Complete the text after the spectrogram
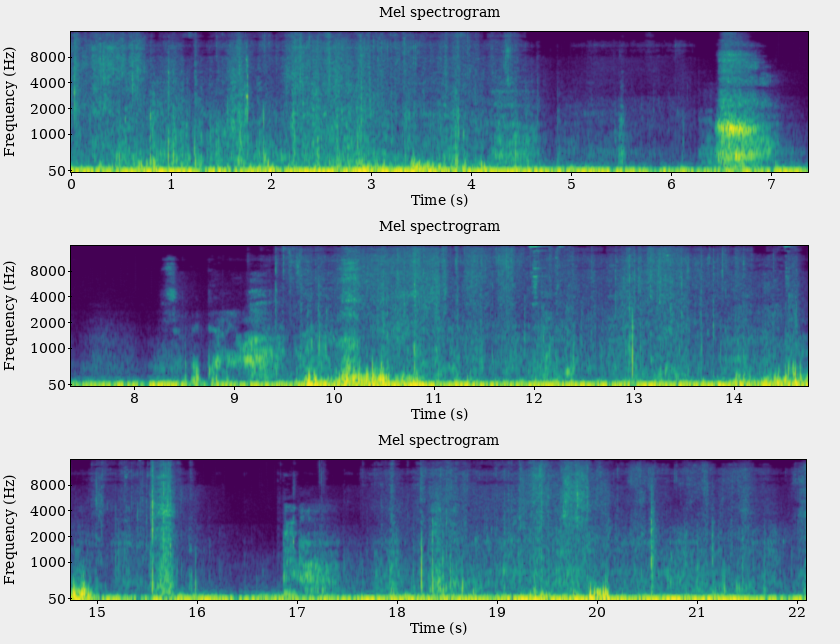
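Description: A dirt bike engine rumbles and revs close by.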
